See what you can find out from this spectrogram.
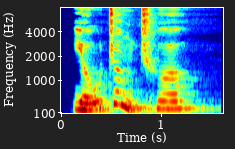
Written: youzhengche

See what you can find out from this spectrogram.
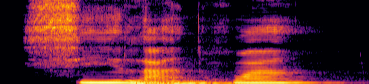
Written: xilanhua

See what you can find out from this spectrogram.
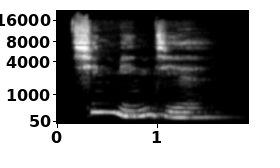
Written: qingmingjie

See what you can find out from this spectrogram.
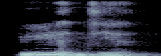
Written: yurenjie

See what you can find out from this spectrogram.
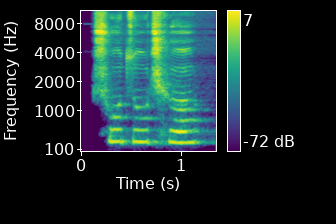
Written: chuzuche

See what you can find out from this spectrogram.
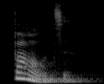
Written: baozi

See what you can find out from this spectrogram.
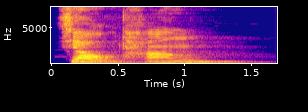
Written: jiaotang

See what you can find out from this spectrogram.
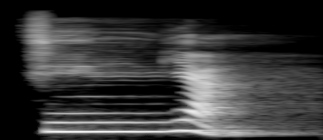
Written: jingya

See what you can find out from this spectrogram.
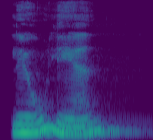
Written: liulian

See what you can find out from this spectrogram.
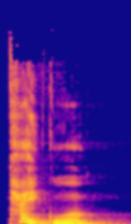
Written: taiguo

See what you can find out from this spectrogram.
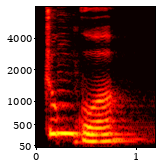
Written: zhongguo

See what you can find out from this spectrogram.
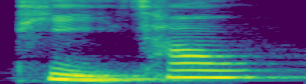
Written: ticao

